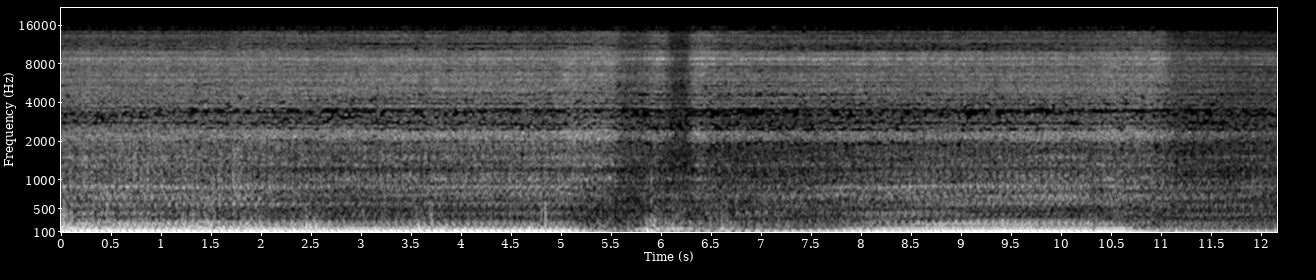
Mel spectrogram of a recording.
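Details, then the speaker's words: 1978 Chevrolet Custom Deluxe truck sat 21 years, just started, run briefly with no coolant: steady quiet idle with even low beat, a brief dip recovering smoothly; normal idle, though accelerator pump seal leaks fuel. "There it is. Oh, she sounds good. Quiet. Can't run it long. I don't have any coolant in it."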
